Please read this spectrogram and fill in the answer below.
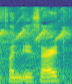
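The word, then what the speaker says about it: fungicide: फंगीसाइड जरूर डाल लीजिएगा मैं फंगीसाइड ही प्रोनाउंस करती हूं आप फंजी साइड करिए फंगी साइड करिए बात वही है तो इन सब चीजों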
